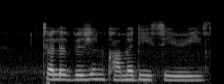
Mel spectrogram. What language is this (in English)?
English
